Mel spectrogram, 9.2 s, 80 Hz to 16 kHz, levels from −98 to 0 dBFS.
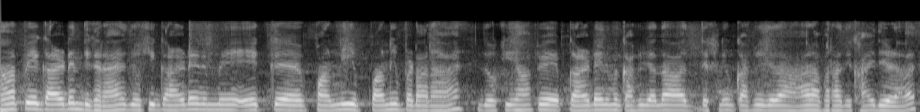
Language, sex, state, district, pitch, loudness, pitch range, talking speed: Hindi, male, Bihar, Araria, 165 Hz, -22 LUFS, 155-170 Hz, 230 wpm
